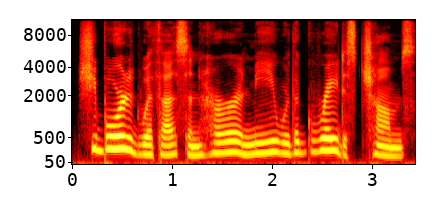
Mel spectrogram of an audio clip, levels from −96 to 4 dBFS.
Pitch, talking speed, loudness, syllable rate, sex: 200 Hz, 210 wpm, -19 LUFS, 4.5 syllables/s, female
